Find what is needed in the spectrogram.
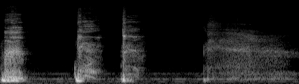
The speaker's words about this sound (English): I cough up something wet and bloody.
